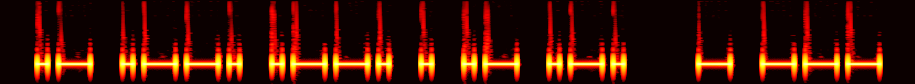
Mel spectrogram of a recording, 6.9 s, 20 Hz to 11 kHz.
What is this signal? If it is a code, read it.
Morse code, heard as a keyed tone, about 16 wpm, 700 Hz. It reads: APPEAR TO
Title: Sentences from Top 1000 Words - Review Part 2 - 15wpm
